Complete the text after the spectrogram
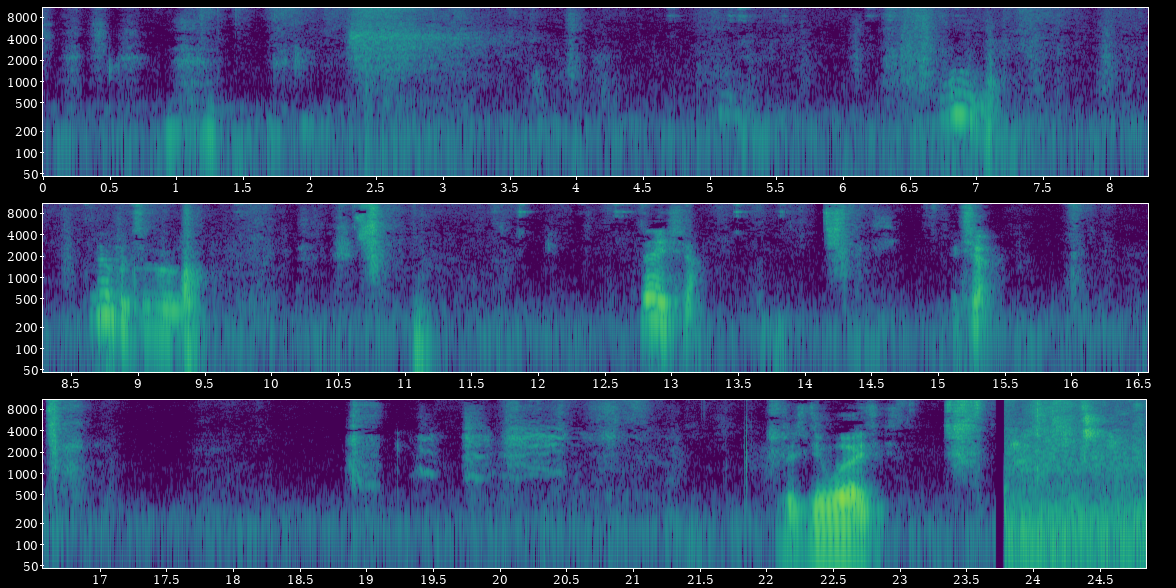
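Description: A young woman talks softly and affectionately to a baby close by.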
